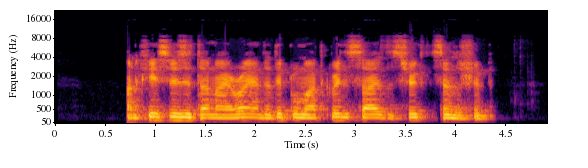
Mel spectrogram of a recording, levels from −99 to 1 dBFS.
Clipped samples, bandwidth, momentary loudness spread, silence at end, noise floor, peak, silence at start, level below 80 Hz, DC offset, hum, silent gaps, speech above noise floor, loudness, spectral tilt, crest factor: under 0.1%; 9.2 kHz; 6 LU; 0.55 s; -81 dBFS; 0 dBFS; 0.7 s; -58 dBFS; under 0.1%; none; none; 67 dB; -14 LUFS; -4 dB/octave; 14 dB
